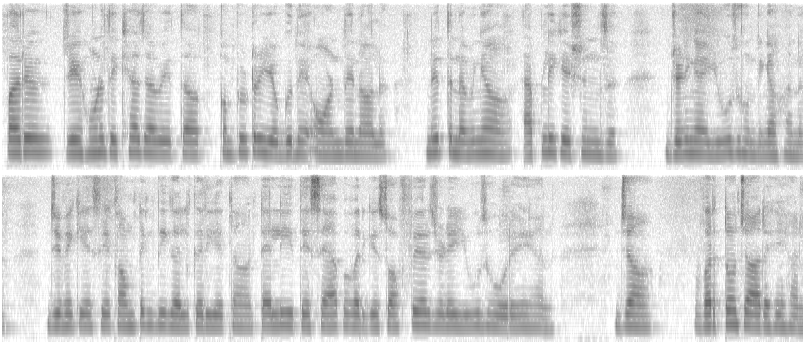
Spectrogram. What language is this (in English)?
Punjabi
